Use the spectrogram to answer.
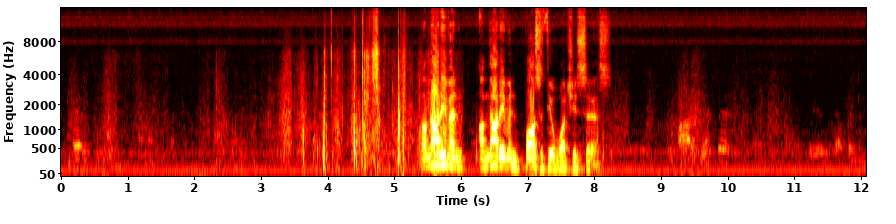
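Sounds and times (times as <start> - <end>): faint rustling: 0.0 - 5.9, 8.1 - 12.0
low steady hum: 0.0 - 12.0.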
